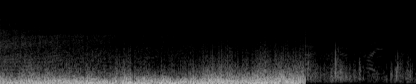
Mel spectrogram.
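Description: Strong wind rumbles against the microphone outdoors.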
